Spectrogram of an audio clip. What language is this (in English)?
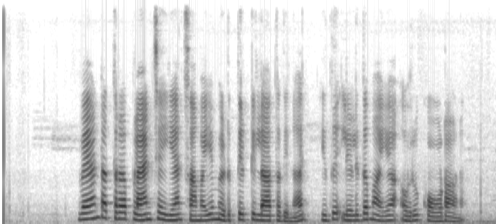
Malayalam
